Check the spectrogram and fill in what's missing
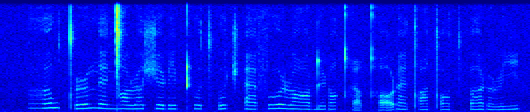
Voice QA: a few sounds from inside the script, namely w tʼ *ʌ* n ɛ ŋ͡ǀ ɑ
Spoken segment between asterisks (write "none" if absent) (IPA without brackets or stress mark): ə˞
